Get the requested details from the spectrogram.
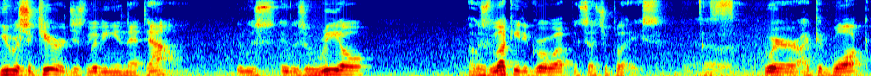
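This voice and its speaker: A man with fairly high pitch and fairly even intonation speaks at a moderate pace, leaving long, frequent pauses. His loudness swings a lot, and the room echo is audible. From Oklahoma (Sapulpa, near Tulsa). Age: 70s. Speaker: retired band director and music professor. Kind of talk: interview. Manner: halting, many restarts and fillers.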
